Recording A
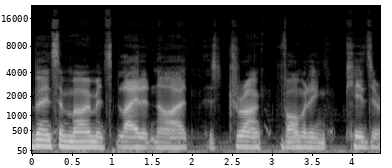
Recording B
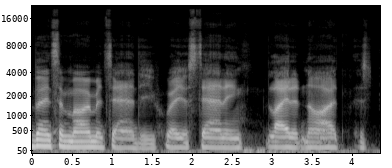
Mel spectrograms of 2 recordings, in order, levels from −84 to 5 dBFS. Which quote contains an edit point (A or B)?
A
